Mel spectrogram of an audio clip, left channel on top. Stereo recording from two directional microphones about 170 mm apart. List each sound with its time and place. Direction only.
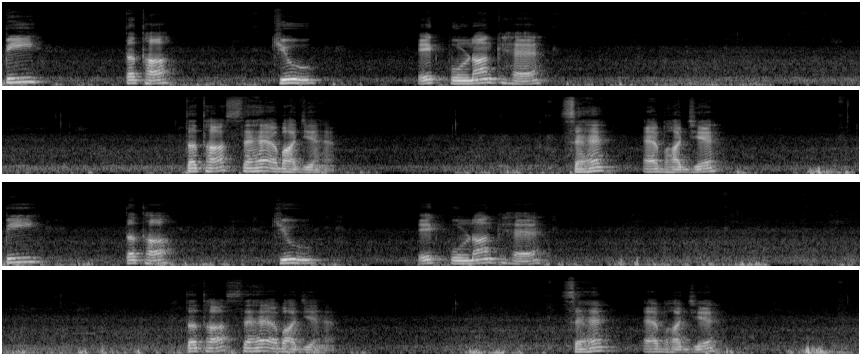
0.0 s speech: 55° left (ahead or behind)
2.7 s speech: 55° left (ahead or behind)
4.1 s speech: 55° left (ahead or behind)
10.4 s speech: 60° left (ahead or behind)
14.2 s speech: 55° left (ahead or behind)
